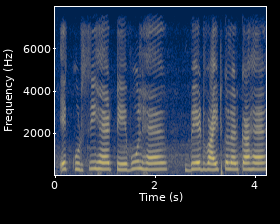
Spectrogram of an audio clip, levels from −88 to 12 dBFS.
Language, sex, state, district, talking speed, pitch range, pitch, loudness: Hindi, female, Jharkhand, Deoghar, 140 wpm, 290-305 Hz, 295 Hz, -15 LUFS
